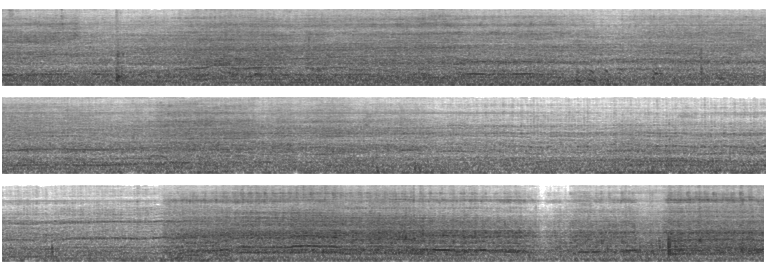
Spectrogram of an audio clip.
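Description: Small electric motors whine as toy off-road trucks crawl over rock.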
